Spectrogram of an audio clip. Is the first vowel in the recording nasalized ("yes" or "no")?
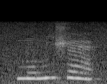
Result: yes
